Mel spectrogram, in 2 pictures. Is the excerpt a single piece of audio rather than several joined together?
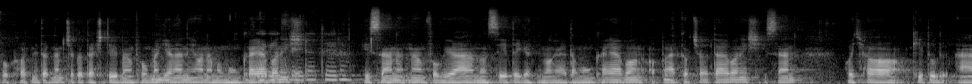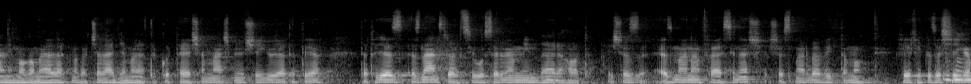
yes; 0 cuts

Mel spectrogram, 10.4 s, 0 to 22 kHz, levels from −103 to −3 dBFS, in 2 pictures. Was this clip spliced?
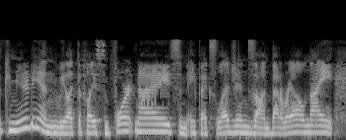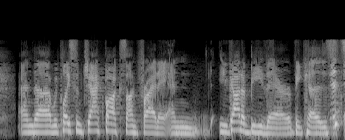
yes; 1 cut; at 8.5 s

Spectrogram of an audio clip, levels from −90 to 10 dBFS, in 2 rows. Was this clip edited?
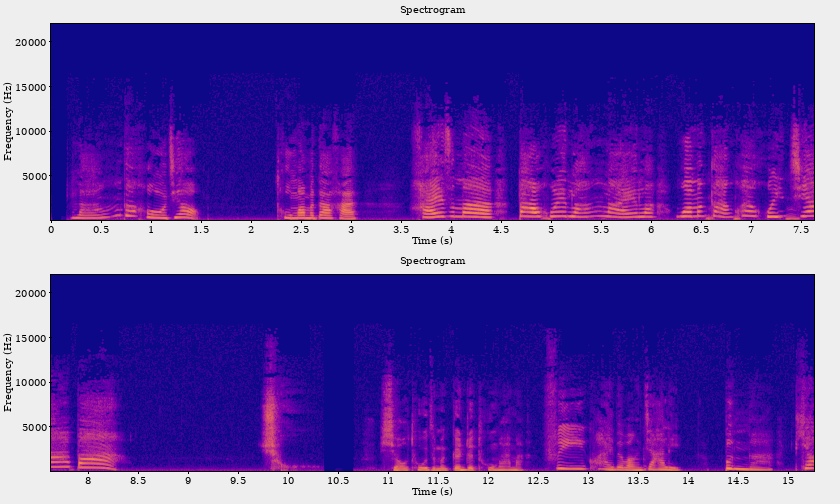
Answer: no; 0 cuts

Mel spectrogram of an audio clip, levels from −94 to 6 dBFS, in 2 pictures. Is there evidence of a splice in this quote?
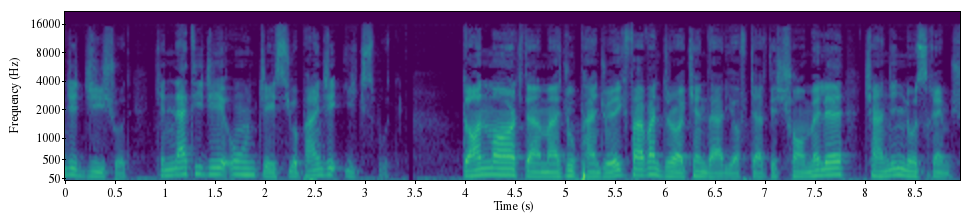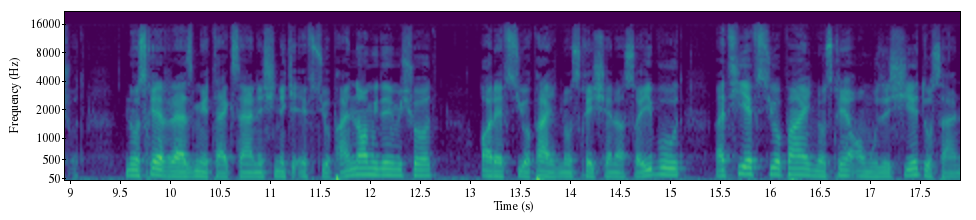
no; 0 cuts

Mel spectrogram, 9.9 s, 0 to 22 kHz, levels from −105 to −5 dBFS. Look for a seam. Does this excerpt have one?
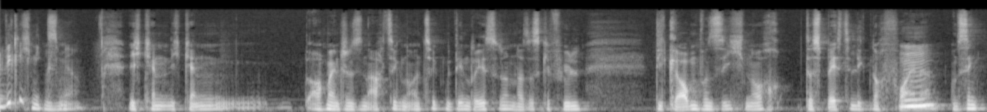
yes; 1 cut; at 7.9 s

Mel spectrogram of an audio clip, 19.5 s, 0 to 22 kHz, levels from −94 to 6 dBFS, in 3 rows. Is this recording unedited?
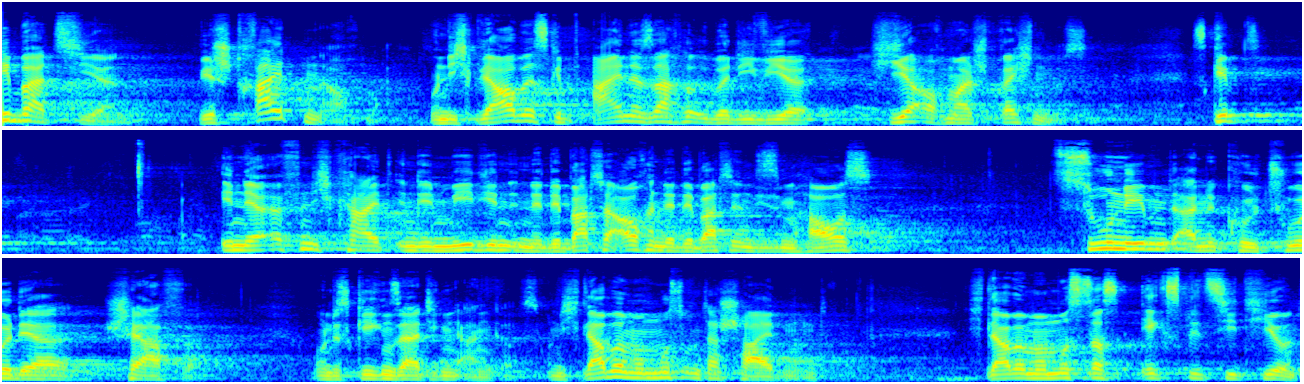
no; 1 cut; at 2.1 s

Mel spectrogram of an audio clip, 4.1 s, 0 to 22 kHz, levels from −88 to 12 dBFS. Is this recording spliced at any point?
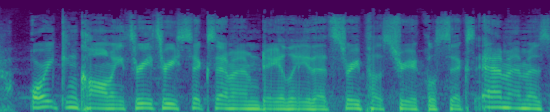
no; 0 cuts

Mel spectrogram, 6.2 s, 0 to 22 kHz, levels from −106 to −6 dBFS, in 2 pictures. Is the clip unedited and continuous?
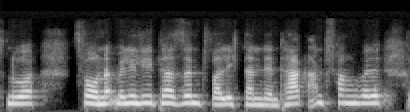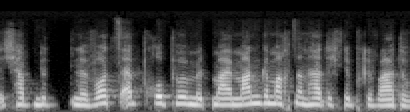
no; 2 cuts; at 3.0 s, 5.3 s

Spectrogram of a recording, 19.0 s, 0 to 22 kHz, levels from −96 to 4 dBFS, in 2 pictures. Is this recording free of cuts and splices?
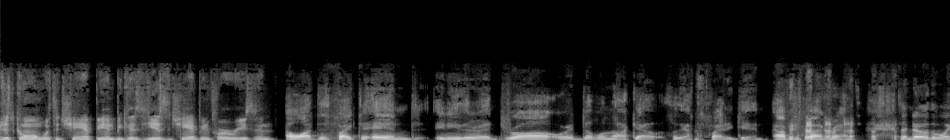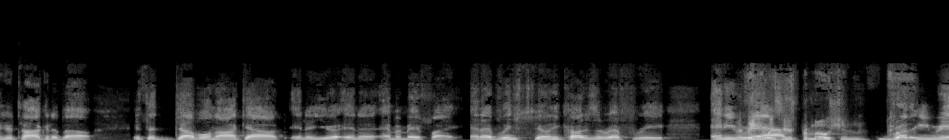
no; 3 cuts; at 2.8 s, 9.0 s, 14.1 s

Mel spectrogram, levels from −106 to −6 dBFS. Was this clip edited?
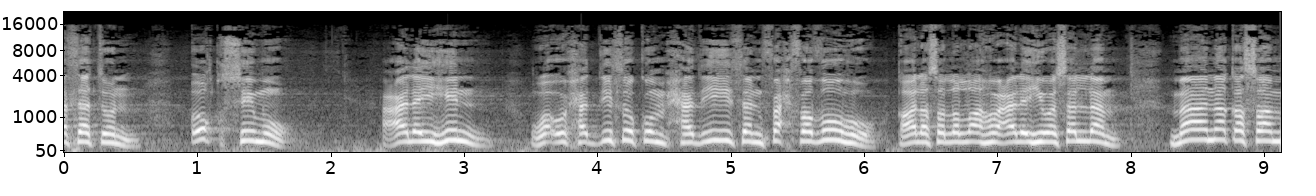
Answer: yes; 1 cut; at 6.2 s

